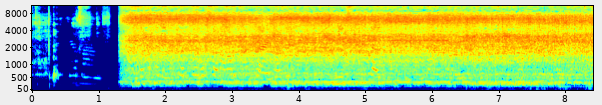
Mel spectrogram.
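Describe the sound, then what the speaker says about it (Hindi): A mixer grinder loaded with rice, flattened rice and fenugreek starts abruptly after a few rattling knocks and then runs continuously with a loud, steady whirring roar at close range. "एबे ताको सब गुडा को मिक्सिंग करी कि पूरा ग्राइंडर रे पेसी दबा"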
